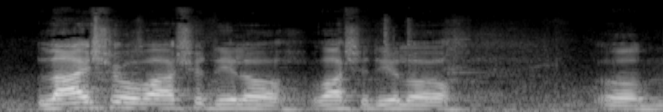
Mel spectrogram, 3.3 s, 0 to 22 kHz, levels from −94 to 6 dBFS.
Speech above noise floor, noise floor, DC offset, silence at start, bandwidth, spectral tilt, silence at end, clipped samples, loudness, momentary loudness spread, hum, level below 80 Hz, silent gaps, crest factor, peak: 24 dB; -44 dBFS; under 0.1%; 0.05 s; 11.5 kHz; -6.5 dB/octave; 0 s; under 0.1%; -20 LUFS; 9 LU; none; -50 dBFS; none; 18 dB; -4 dBFS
